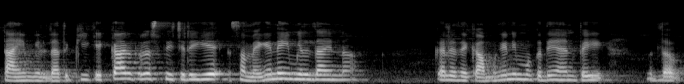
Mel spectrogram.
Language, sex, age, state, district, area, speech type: Dogri, female, 45-60, Jammu and Kashmir, Jammu, urban, spontaneous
